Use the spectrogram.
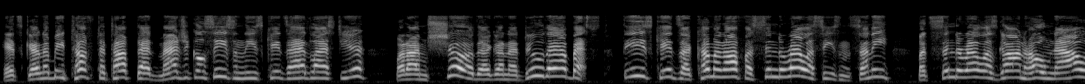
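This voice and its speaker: A woman voicing a folksy, excitable retired baseball commentator for a children's cartoon sports video game. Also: high-pitched, dry recording, studio quality. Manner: folksy, colloquial, exclamatory.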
